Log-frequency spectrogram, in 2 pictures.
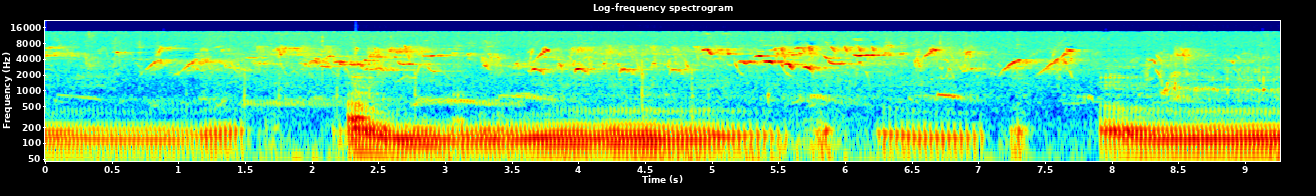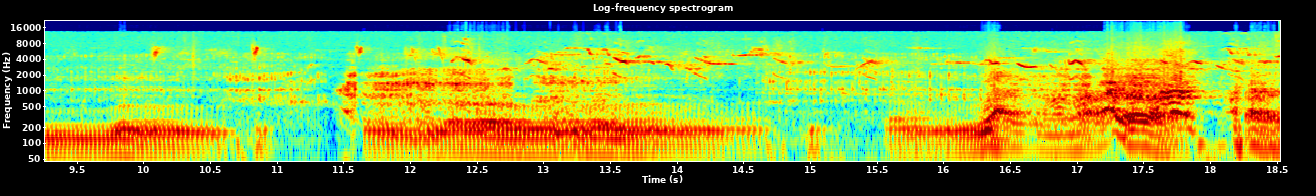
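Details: Tiger giving long, deep rumbling roars and growls in sustained bursts of several seconds, separated by brief pauses, with faint bird chirps higher up in the background.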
